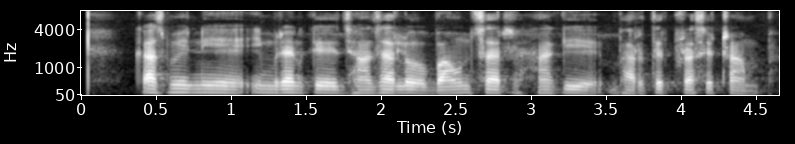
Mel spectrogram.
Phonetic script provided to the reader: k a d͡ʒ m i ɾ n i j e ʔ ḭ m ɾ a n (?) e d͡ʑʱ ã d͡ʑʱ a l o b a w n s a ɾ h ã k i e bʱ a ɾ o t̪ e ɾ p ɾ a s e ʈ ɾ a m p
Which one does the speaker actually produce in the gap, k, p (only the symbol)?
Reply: k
